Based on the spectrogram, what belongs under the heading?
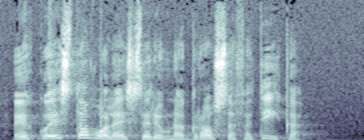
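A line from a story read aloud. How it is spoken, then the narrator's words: Grumbling. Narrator (Italian): brontolavano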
